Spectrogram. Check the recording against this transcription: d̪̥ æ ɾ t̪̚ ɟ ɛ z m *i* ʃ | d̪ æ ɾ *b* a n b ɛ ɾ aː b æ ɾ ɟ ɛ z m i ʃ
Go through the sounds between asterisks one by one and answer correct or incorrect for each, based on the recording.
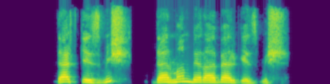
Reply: correct, incorrect

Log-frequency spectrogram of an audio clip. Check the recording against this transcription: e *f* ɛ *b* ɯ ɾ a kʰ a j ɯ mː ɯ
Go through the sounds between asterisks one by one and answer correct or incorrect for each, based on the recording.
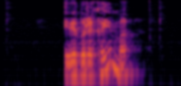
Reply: incorrect, correct

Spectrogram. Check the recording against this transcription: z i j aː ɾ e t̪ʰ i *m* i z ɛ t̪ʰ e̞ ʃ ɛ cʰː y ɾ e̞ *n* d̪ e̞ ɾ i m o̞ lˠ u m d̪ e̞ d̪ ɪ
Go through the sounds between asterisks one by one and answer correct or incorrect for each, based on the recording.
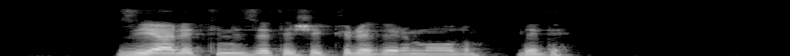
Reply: incorrect, incorrect

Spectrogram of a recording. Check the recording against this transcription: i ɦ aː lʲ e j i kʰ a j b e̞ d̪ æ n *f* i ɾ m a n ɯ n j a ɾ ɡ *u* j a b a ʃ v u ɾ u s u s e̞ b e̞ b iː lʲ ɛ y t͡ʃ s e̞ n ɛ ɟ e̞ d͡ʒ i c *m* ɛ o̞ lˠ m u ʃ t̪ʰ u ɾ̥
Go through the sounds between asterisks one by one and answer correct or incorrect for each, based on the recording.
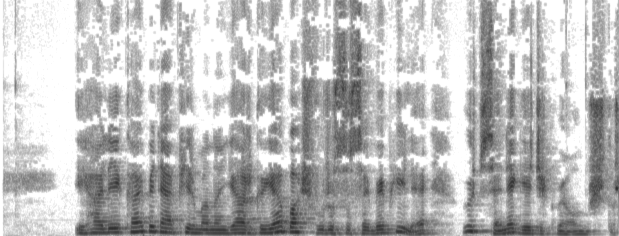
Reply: correct, incorrect, correct

